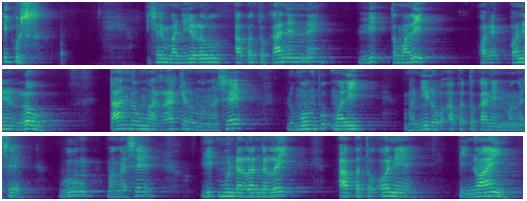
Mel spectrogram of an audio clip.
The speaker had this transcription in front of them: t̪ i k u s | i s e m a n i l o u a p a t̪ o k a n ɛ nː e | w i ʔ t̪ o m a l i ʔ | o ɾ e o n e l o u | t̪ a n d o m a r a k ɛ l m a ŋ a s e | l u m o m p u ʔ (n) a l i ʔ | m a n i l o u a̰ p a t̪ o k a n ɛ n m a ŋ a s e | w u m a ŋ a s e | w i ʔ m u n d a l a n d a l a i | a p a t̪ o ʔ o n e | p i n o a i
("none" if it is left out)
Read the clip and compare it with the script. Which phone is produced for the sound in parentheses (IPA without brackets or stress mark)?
m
